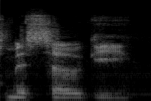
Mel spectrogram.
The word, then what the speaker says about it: MISOGI: even ever asked you how do you pronounce it it's misogy yeah that's what i say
